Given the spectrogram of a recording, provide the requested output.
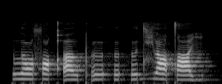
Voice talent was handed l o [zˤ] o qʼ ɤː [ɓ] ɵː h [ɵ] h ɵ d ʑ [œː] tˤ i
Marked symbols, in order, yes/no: no, no, yes, no

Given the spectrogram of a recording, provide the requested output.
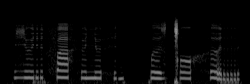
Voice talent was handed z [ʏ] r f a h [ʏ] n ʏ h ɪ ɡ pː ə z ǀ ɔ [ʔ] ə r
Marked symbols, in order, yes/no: yes, yes, no

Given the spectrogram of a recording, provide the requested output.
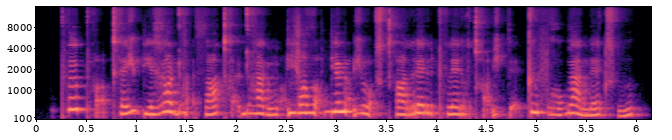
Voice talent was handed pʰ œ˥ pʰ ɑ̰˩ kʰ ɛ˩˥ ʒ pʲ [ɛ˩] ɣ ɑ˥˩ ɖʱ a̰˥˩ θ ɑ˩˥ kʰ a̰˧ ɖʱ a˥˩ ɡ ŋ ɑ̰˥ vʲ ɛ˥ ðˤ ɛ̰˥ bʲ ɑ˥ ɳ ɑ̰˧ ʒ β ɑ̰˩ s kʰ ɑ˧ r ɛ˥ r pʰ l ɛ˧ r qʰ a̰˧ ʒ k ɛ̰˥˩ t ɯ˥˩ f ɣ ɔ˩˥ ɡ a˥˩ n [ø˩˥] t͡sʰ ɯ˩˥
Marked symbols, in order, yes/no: yes, no

